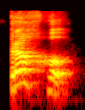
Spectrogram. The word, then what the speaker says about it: rojo: e não é R lembre que o o não vira u no final de palavra então Rojo Rojo que é a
